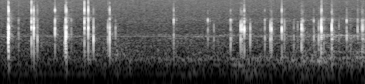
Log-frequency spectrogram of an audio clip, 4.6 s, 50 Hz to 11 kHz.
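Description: Fingertips and nails scratch and tap the back of a smartphone in a translucent teal plastic case, held in both hands. About twenty sharp, dry clicks in uneven clusters with almost no ring, and some light scratchy patter between them. A faint steady tone near 1 kHz runs underneath.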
